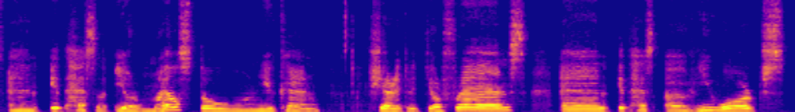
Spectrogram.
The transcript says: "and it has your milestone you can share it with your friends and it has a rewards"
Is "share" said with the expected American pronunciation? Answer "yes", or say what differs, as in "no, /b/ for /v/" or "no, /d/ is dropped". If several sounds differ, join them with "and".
yes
